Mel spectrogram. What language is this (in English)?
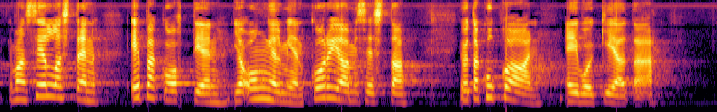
Finnish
